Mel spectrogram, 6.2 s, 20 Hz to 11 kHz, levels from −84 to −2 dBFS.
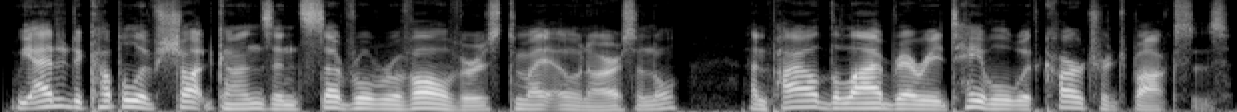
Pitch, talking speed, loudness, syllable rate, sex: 135 Hz, 215 wpm, -18 LUFS, 6.4 syllables/s, male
